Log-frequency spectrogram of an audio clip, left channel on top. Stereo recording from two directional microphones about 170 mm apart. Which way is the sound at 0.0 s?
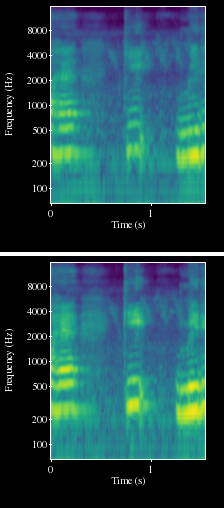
40° right (ahead or behind).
